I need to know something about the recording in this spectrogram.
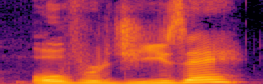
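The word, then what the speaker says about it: Overijse: There was a cyclocross race, a UCI cyclocross race in Overgize. I'm sure I butchered that. It's somewhere nailed it.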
